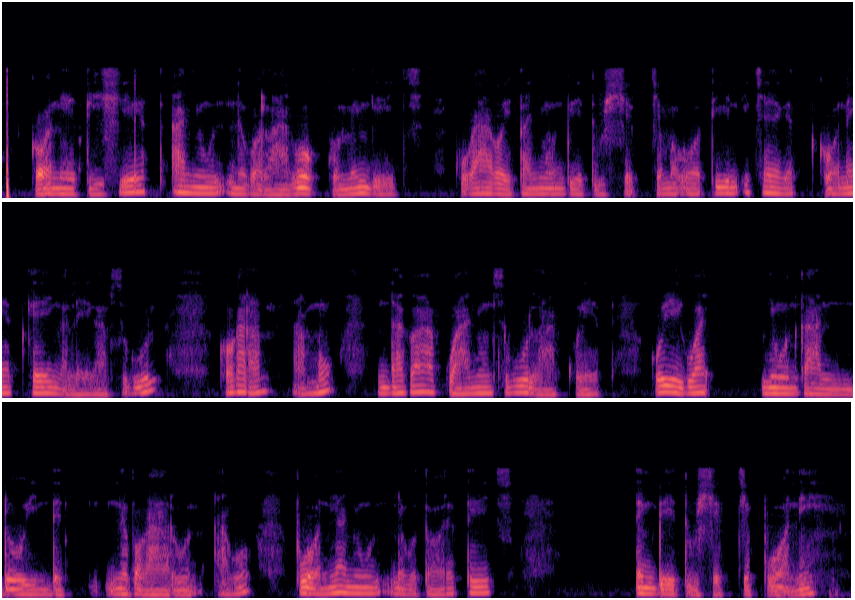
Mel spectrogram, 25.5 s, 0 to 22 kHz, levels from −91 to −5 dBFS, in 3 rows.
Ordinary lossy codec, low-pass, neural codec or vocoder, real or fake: AAC, 48 kbps; 5.4 kHz; codec, 16 kHz, 16 kbps, FunCodec, trained on LibriTTS, 50 frames a second; fake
